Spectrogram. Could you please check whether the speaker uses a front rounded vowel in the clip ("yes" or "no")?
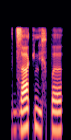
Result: no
